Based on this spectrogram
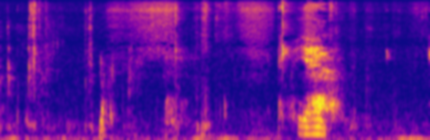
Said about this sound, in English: And let me just take a sip of my Pepsi.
